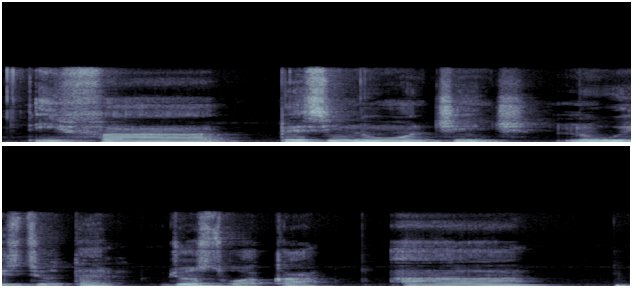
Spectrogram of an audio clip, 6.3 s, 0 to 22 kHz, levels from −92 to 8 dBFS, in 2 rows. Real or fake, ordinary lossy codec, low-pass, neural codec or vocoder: real; none; none; none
